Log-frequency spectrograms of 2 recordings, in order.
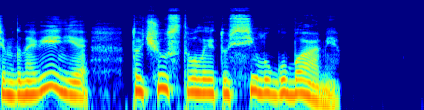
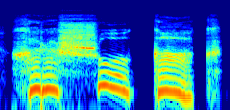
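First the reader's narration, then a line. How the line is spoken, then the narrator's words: Groaning exhale. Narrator (Russian): стоном выдохнул он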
